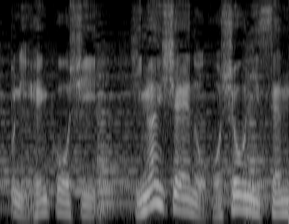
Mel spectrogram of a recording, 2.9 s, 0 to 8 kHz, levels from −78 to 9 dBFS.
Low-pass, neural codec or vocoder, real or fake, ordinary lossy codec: none; none; real; none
